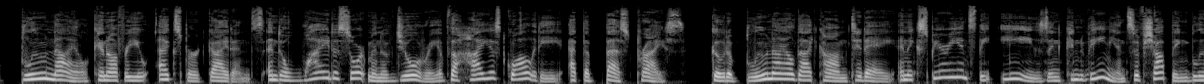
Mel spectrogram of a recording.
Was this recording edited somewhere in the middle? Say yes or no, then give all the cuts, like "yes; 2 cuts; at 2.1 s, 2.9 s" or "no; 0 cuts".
no; 0 cuts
